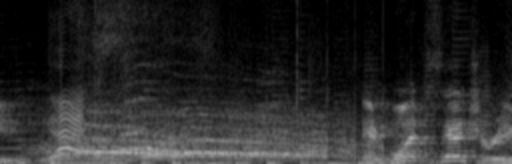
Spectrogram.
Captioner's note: patrons cheering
